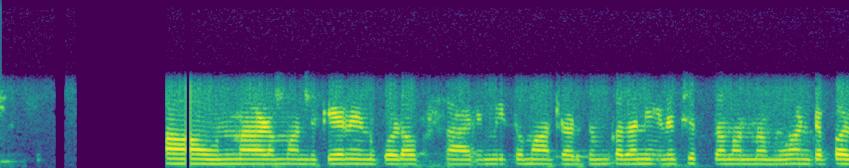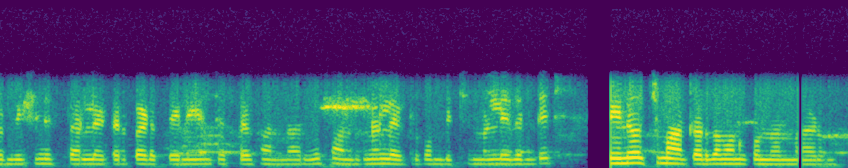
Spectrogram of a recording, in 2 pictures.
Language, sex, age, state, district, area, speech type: Telugu, female, 60+, Andhra Pradesh, Kakinada, rural, conversation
